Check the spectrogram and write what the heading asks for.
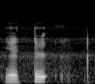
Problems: none marked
